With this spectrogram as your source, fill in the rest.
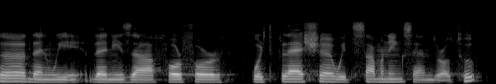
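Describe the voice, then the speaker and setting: This man speaks with an Italian accent at a medium pitch. His intonation is fairly even and his pace moderate. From Italy. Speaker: YouTuber, card game content creator. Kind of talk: tutorial. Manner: halting, many fillers. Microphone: poor audio quality.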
